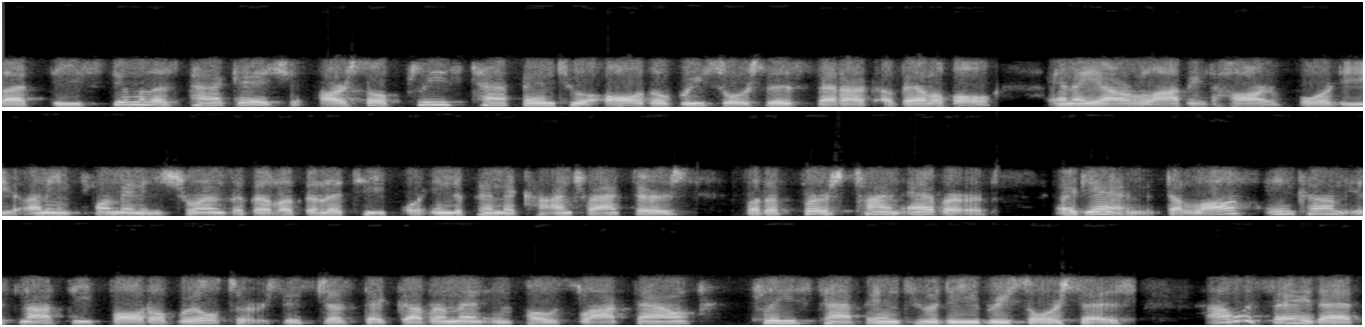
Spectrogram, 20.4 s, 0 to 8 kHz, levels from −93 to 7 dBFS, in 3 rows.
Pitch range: 135-185 Hz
